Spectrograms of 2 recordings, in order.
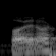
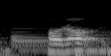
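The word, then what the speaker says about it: Poirot: पोयरोट जो इनके हैं, उस पोयरोट या पोरो जैसे भी प्रोनाउंस करते हैं, डेथ इन द नाइल इनकी किताब है, और एबीसी ऑफ मर्डर, ये सब इनकी किताबें हैं।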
